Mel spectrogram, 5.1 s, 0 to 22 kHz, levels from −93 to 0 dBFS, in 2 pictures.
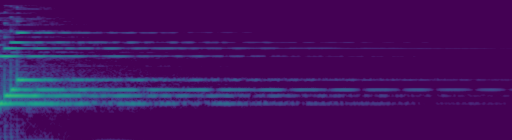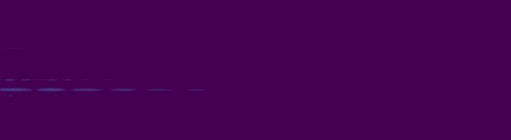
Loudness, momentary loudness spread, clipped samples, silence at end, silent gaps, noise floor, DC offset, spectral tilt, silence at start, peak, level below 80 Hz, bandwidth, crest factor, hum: -38 LUFS; 27 LU; under 0.1%; 3.7 s; none; under -90 dBFS; under 0.1%; 5.5 dB/octave; 0 s; -20 dBFS; under -90 dBFS; 19 kHz; 24 dB; none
